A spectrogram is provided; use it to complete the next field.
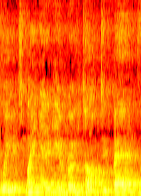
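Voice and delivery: plain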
